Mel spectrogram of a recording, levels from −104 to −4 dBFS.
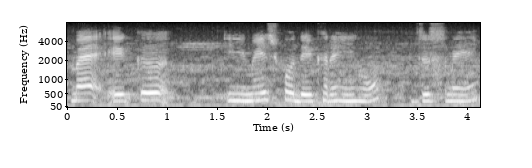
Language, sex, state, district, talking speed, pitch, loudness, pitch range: Hindi, female, Chhattisgarh, Raipur, 115 wpm, 240 Hz, -14 LUFS, 235-260 Hz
